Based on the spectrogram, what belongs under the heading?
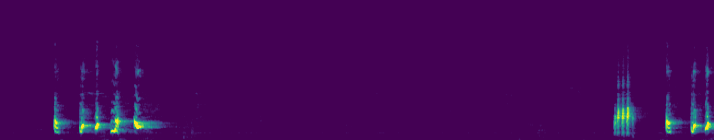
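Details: Bulbul calling on a trapping lure track: a short run of sharp, rapid chattering notes, a long silence, then a harsh burst followed by more quick notes.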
